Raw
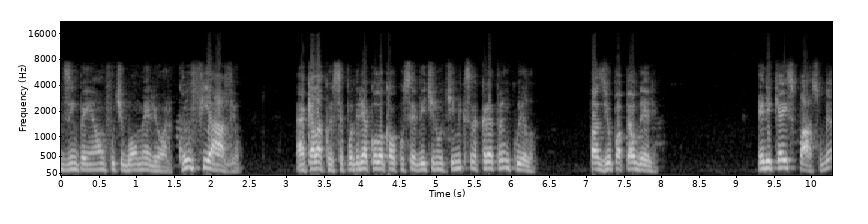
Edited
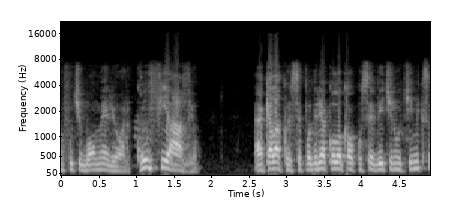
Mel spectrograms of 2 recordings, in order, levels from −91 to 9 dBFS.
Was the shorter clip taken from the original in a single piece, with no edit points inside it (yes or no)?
yes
